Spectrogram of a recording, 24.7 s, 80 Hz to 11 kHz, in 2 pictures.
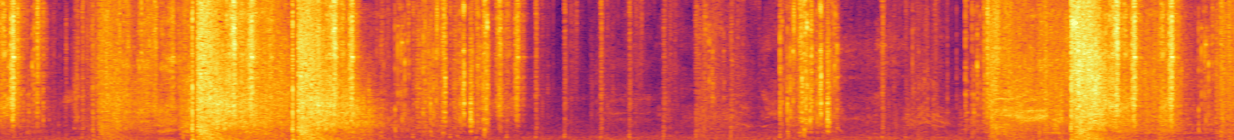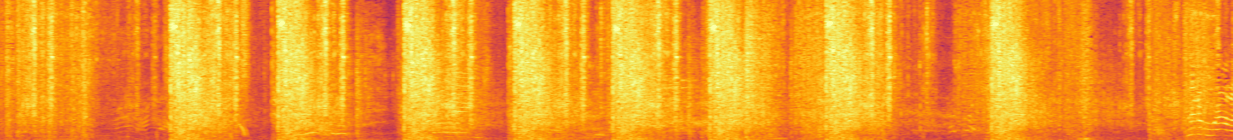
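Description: Bursts of gunfire from the Left 4 Dead 2 video game on the Gas Fever campaign, repeated volleys and single shots across a long stretch, loud and dense with game noise between.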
